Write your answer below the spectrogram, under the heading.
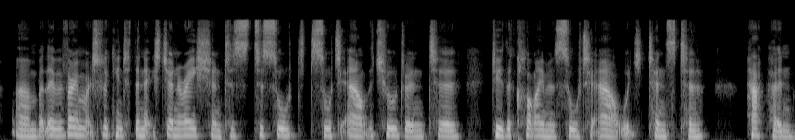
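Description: Against a quiet background, a woman with a fairly low pitch speaks with fairly even intonation. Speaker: participant in spiritual study group. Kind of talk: group discussion. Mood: calm, reflective. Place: home room. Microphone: video call.

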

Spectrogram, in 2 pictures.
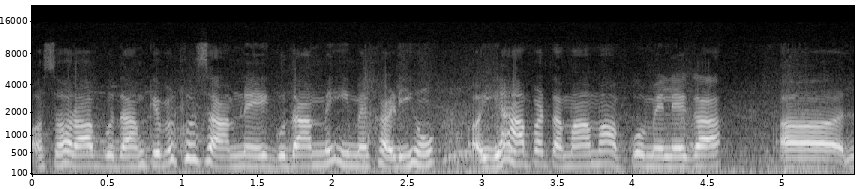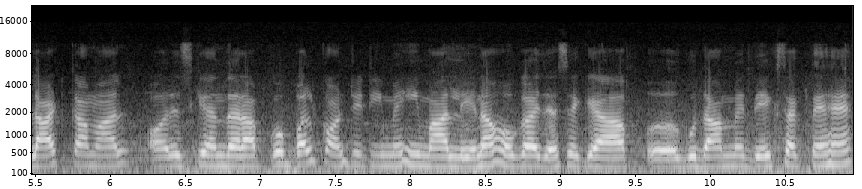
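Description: Light background noise sits behind a woman's voice. She speaks at a moderate pace with fairly even intonation. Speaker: vlogger. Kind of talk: casual vlog chat. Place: factory. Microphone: phone near.

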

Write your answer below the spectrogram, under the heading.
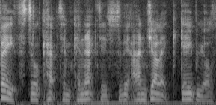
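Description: The pitch moves in an ordinary way. It's plain reading aloud.

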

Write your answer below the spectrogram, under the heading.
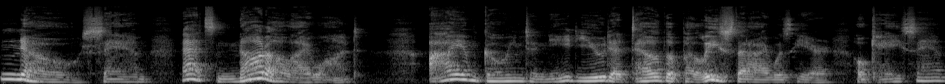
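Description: A very slow delivery at a low-to-middle pitch

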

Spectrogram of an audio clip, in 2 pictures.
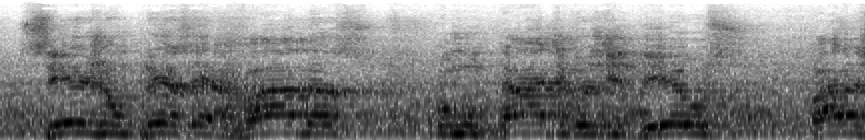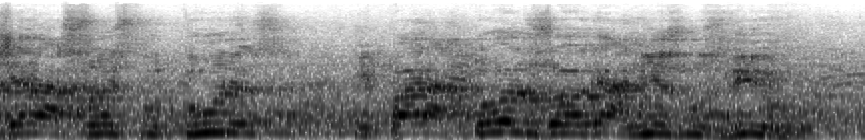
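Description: Amid audible room echo and noticeable background noise, a man speaks at a very slow pace. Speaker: event reader. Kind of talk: formal declaration read aloud. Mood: solemn, earnest. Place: stage.

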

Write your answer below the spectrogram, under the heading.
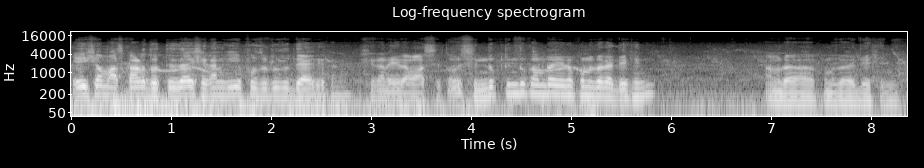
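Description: A man speaks at a fairly high pitch. His voice swings very widely in pitch. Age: old. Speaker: fisherman and crab catcher. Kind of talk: interview testimony.

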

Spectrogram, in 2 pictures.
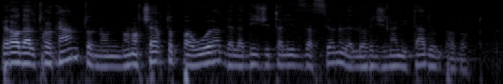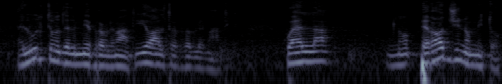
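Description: Very fast speech from a man at medium pitch, with ordinary pitch variation and big swings in loudness. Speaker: auction house watch specialist. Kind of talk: panel discussion.

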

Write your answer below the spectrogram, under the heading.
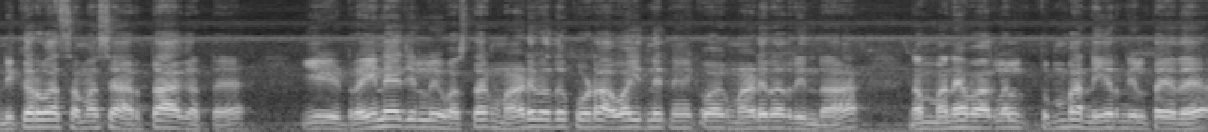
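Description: A man with a fairly high voice and fairly even intonation talks over noticeable background noise. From Sagar, Shivamogga district, Karnataka. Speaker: local resident complaining. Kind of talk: public complaint to camera.

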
